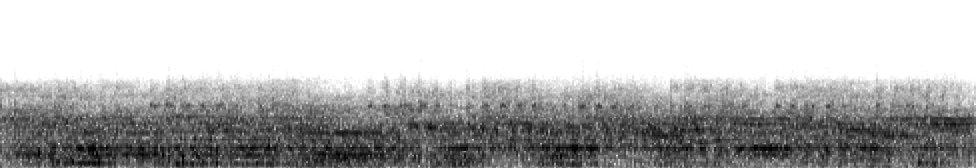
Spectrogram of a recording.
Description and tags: Stereophonic. These samples are supposed to sound LIVE, not studio produced.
